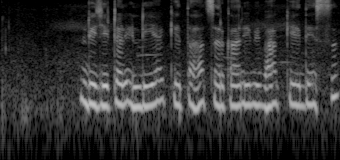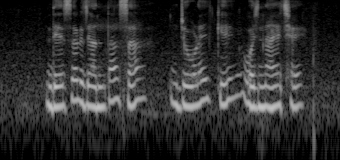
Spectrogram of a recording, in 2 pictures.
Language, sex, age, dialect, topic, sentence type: Maithili, female, 18-24, Eastern / Thethi, banking, statement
